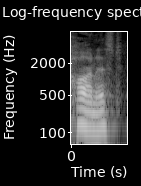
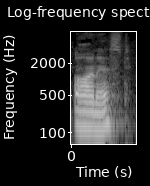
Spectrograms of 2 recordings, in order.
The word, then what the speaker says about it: honest: You don't say honest, you say honest. And when you say honest, you've just closed your throat at the start of the syllable.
